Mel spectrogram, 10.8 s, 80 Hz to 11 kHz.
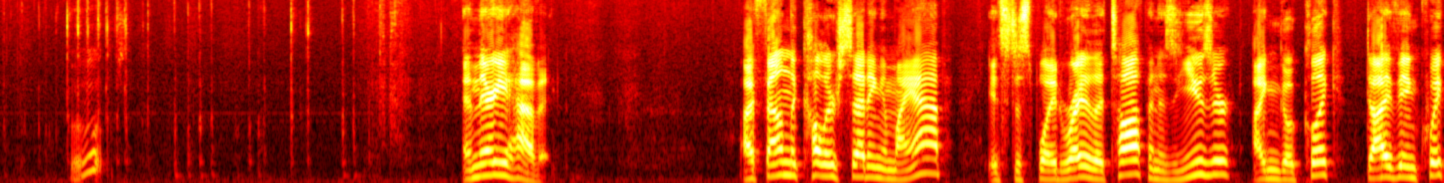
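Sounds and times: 
typing a search on a computer keyboard: 0.0s - 3.0s
speech: 0.5s - 1.0s, 3.5s - 4.2s, 5.6s - 10.8s.

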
